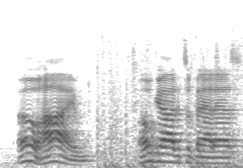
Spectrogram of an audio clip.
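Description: A rifle fires in rapid shots.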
